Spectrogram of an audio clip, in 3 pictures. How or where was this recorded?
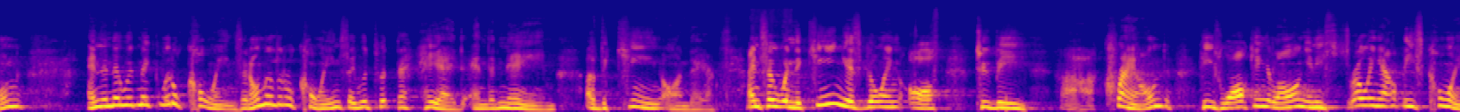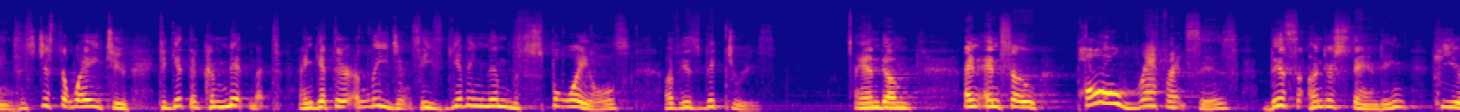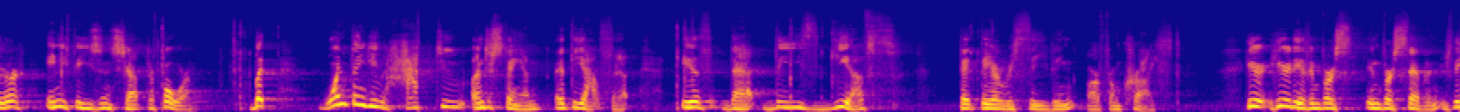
large echoing room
